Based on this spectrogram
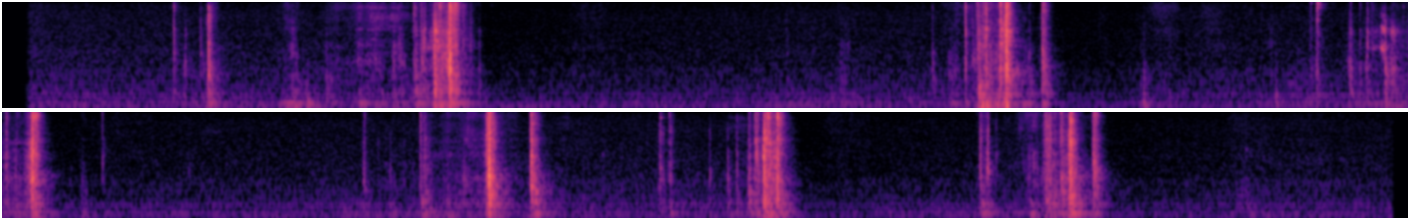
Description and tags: lock unlock door
I locked and unlocked my front door a few times.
